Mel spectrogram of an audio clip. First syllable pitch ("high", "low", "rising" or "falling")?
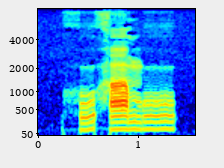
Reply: rising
